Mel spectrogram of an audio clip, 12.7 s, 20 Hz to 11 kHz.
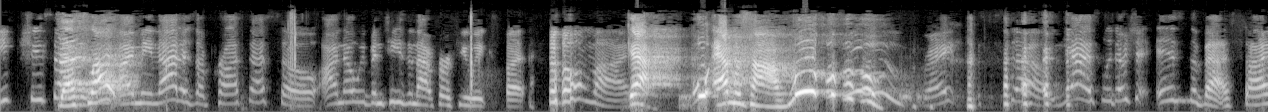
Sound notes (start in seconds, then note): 7.8 laughing; 8.0 bawling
